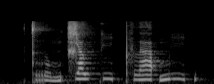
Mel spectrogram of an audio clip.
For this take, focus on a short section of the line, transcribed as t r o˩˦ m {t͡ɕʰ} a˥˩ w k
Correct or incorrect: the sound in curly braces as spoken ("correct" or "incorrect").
incorrect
